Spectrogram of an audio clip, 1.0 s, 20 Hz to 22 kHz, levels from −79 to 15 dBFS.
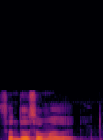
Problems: none marked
